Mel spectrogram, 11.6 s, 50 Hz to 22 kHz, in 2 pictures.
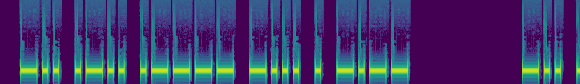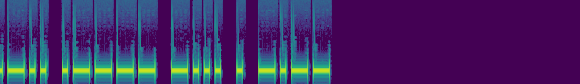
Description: Morse code, heard as a keyed tone, about 22 wpm, 700 Hz. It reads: DL1BEY DL1BEY
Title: DXCC-100 Call Signs - 6 Characters - Repeated 2x - 22wpm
